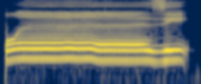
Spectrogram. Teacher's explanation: Jadi bukan langsung, enggak langsung nempel ke makhraj huruf zanya. Ketika samar dengung itu ya lidah kita makhraj huruf zanya baru bersiap-siap belum nempel. Kalau sudah nempel berarti bukan samar lagi sudah jadi zai berarti. · samarkan bunyi n plus disertai dengan dengung yang ditahan dua harakat dan lafalkan masuk ke huruf zainnya unzi. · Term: ikhfa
